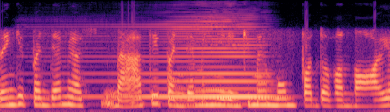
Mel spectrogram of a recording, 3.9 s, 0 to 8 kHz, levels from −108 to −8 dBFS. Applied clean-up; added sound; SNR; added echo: none; Bowed string instrument; 3 dB; none.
